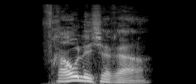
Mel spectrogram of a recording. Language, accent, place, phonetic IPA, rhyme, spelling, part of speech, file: German, Germany, Berlin, [ˈfʁaʊ̯lɪçəʁɐ], -aʊ̯lɪçəʁɐ, fraulicherer, adjective, De-fraulicherer.ogg
- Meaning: inflection of fraulich: 1. strong/mixed nominative masculine singular comparative degree 2. strong genitive/dative feminine singular comparative degree 3. strong genitive plural comparative degree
